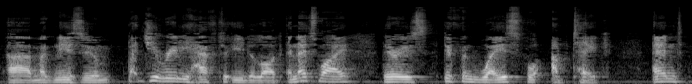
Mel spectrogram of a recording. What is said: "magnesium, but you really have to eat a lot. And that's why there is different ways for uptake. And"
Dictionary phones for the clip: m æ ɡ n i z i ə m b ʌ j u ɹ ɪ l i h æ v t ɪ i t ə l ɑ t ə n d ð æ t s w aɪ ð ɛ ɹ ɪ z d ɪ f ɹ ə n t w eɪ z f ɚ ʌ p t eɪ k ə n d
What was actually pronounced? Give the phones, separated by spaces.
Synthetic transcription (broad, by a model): m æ ɡ n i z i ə m b ʌ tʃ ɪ ɹ ɪ l i h æ f t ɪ i t ə l ɑ t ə n ð æ t s w aɪ ð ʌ ɹ ɪ z d ɪ f ɹ ə n t w eɪ z f ɚ ʌ p t eɪ k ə n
